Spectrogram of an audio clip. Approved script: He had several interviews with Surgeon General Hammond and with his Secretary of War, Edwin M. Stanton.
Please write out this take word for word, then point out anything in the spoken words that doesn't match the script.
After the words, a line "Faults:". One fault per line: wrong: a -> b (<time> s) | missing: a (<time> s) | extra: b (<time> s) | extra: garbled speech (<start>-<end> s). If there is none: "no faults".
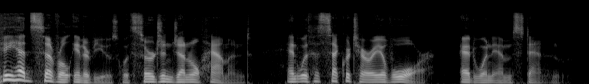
He had several interviews with Surgeon General Hammond and with his Secretary of War, Edwin M. Stanton.
Faults:
no faults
